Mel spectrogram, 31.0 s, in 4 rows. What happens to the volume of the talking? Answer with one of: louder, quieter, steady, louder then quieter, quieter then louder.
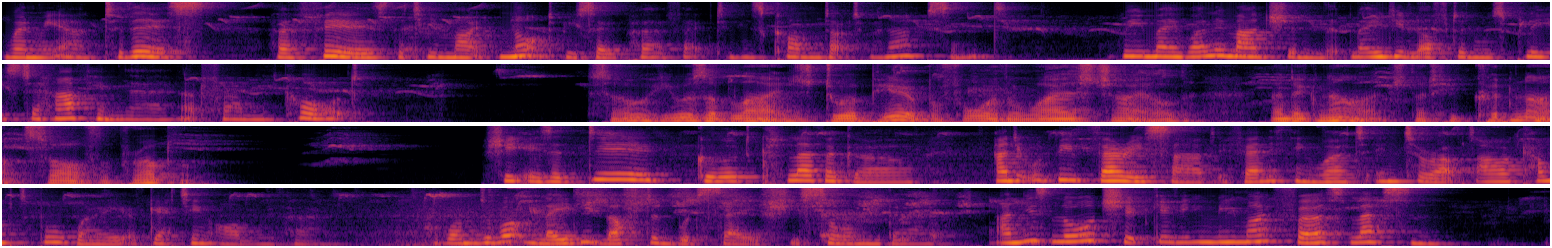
steady.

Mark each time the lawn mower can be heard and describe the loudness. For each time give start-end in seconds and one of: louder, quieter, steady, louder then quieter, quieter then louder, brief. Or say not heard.
not heard.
